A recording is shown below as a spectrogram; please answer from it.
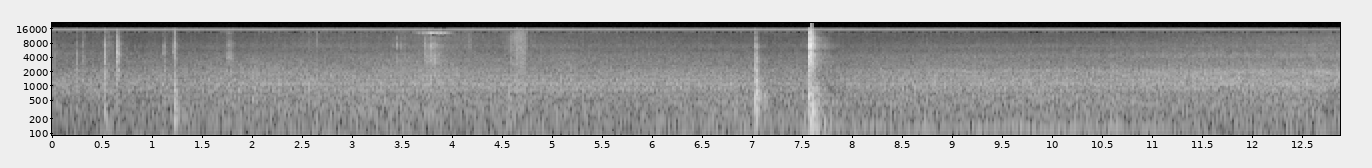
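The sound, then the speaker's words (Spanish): A woman gets into a car holding a large package: a steady low car hum with a few light knocks early on, then two louder, sharp clunks near the end. “La madre sube al coche de su hija con un gran paquete en la mano.”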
